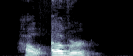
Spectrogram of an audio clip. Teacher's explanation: with emphasis on the second syllable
